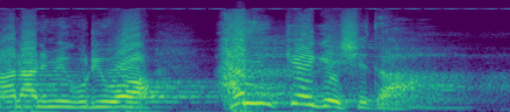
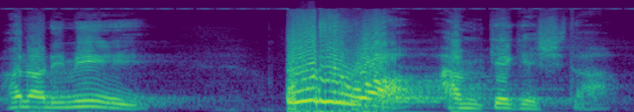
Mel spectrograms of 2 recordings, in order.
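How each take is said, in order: First: The emphasis falls on the word 함께. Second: The emphasis falls on the word 우리. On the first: God being with us at all is the blessing. "많은 분들이 함께" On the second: God is with all of us, not just me. "제가 뭘 강조했어요? 우리예요"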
